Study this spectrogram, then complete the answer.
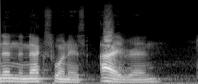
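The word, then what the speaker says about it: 爱人: And then the next one is 爱人. 爱人 is fourth tone, and then it's actually the ren is not second tone, but it's just a neutral tone.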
